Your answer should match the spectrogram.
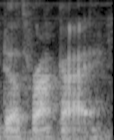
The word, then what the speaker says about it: Dothraki: He pronounces Dothraki, Dothrakai.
